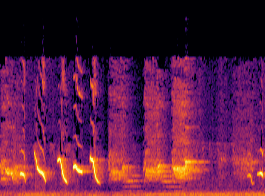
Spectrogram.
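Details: Crested white-eye of Flores in master-training song: several loud, steeply falling whistled notes repeated quickly, then a rougher, buzzier stretch and two short closing whistles, with low background rumble.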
